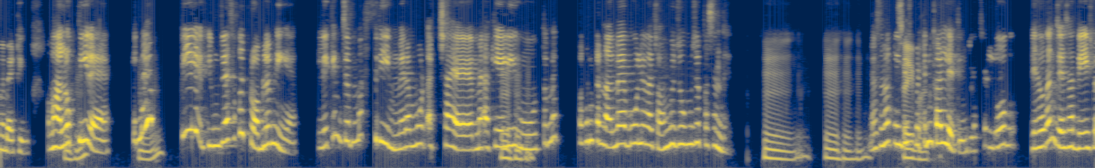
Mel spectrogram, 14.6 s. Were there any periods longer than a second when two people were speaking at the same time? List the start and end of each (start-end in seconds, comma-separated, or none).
none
